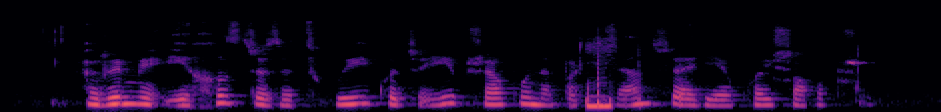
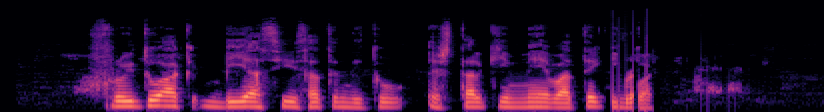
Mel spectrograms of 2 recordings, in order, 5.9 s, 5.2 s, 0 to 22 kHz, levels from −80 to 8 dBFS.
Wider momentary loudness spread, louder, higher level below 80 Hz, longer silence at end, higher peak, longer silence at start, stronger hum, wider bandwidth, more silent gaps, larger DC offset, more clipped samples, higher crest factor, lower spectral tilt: first, 14 LU vs 11 LU; second, -35 LUFS vs -20 LUFS; second, -82 dBFS vs -60 dBFS; about the same, 0.5 s vs 0.6 s; second, -14 dBFS vs -2 dBFS; about the same, 0.5 s vs 0.5 s; neither; about the same, 11 kHz vs 11 kHz; neither; neither; neither; about the same, 20 dB vs 18 dB; about the same, -7.5 dB/octave vs -7 dB/octave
